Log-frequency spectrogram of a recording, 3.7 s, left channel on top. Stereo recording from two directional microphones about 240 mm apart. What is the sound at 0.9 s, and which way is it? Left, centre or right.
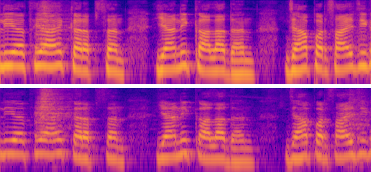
Speech, left.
